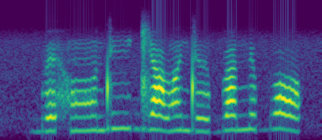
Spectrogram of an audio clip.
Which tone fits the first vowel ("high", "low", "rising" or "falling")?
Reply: low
